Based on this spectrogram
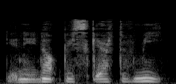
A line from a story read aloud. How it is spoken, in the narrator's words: he said softly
